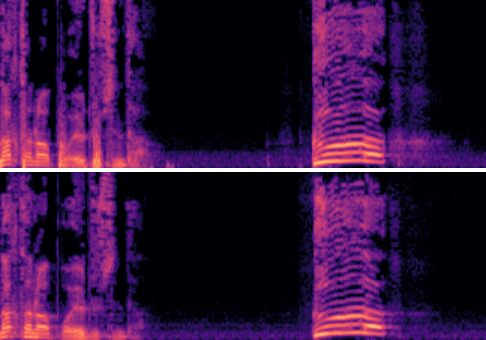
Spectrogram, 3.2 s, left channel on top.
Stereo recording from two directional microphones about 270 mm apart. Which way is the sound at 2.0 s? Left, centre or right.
Left.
